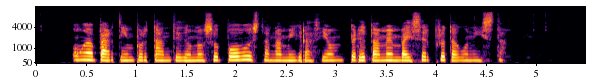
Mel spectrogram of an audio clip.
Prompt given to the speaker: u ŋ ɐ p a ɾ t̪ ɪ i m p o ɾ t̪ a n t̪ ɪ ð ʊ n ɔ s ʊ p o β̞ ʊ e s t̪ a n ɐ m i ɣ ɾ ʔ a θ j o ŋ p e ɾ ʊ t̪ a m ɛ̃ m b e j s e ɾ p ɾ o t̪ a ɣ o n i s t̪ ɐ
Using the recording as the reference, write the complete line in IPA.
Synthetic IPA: u ŋ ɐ p a ɾ t̪ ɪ i m p o ɾ t̪ a n t̪ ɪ ð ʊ n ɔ s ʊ p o β̞ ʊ e s t̪ a n ɐ m i ɣ ɾ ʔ a θ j o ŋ p e ɾ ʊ t̪ a m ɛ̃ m b a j s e ɾ p ɾ o t̪ a ɣ o n i s t̪ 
